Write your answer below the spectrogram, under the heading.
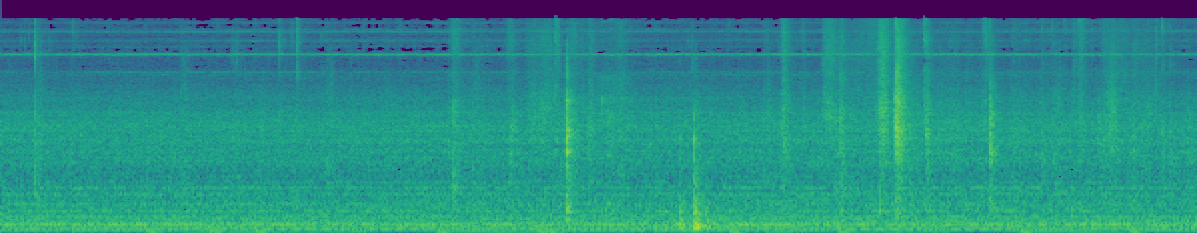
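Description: A steady low hum, with a few light clicks and knocks of kitchenware; the loudest is a dull knock about seven seconds in.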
